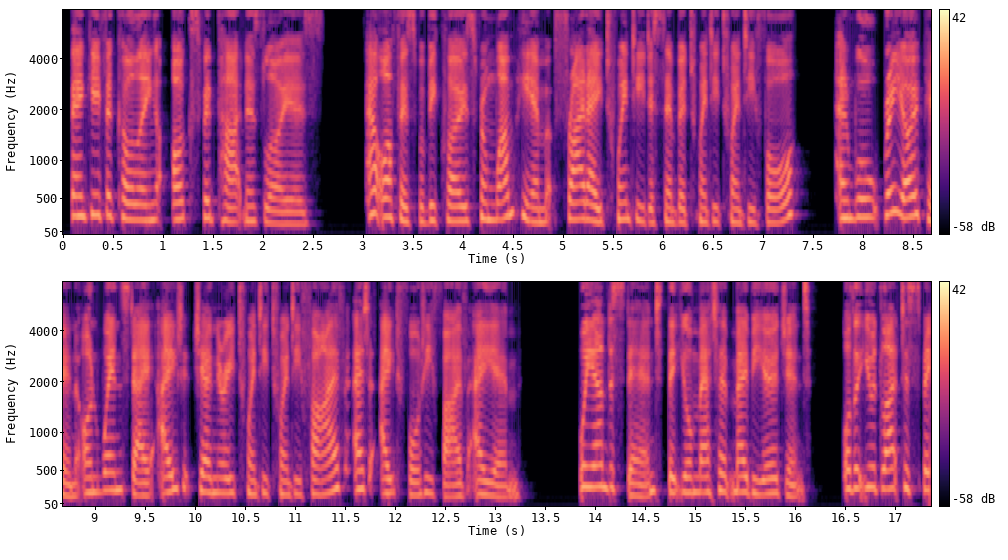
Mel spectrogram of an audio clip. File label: holiday voicemail; law firm phone greetings; oxford partners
